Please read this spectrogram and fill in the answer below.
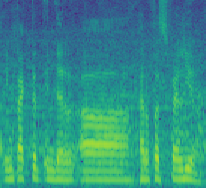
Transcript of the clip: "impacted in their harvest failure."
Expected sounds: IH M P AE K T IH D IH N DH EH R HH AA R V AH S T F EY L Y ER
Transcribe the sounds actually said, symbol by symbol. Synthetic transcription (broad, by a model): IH M P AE K T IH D IH N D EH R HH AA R F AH S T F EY L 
